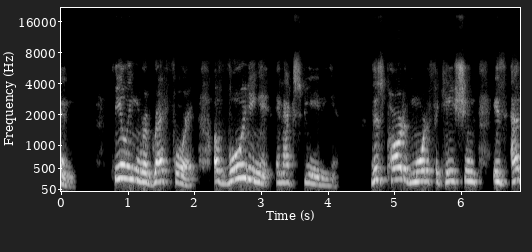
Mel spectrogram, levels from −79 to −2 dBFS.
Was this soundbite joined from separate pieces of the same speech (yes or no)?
yes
